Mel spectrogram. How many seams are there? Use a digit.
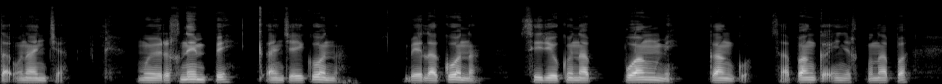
0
